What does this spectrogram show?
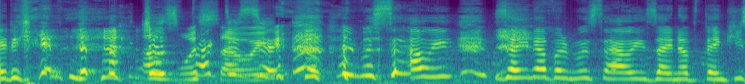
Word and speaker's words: Al-Mousawi: Al-Mousawi.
